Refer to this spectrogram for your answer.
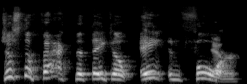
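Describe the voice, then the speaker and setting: A man hosts a sports podcast with clear enthusiasm. He speaks in a conversational interview style, setting up topics and handing them to his guest. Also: extremely high pitch, big pitch swings, measured pace, a little mellow. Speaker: podcast host.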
